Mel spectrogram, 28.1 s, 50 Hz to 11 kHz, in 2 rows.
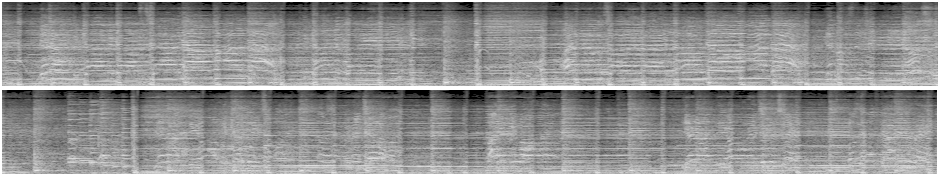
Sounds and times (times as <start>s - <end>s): Singing: 0.2s - 6.5s, 8.0s - 14.7s, 16.3s - 23.0s, 23.9s - 28.0s.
